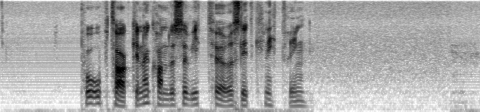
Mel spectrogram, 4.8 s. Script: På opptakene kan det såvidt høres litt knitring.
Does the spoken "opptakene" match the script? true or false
true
